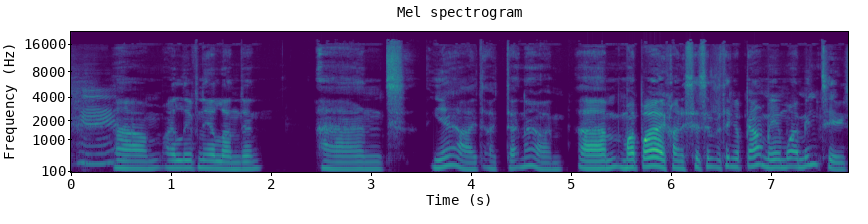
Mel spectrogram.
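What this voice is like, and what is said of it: British accent. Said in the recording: “if you recognize my accent, you'll know that I'm from the UK, so I have a British accent.”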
